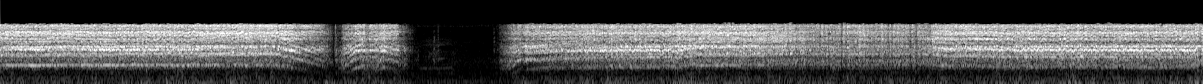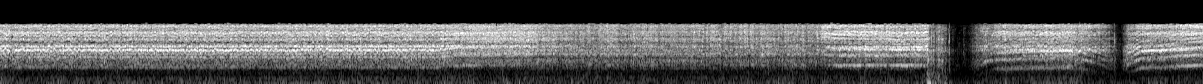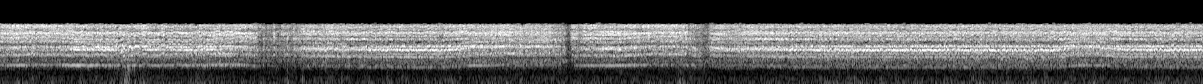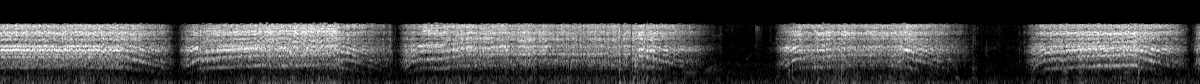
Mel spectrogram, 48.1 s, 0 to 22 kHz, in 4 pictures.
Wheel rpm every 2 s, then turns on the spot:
220, 160, 60, 210, 230, 210, 210, 210, 220, 230, 200, 120, 200, 210, 220, 230, 210, 220, 180, 150, 160, 80, 120, 90.
none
